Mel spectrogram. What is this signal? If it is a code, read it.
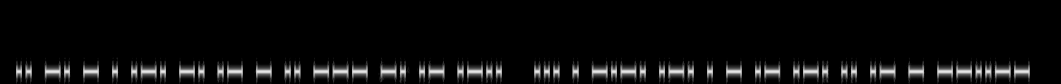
Morse code, heard as a keyed tone, about 25 wpm, 600 Hz. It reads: INTERNATIONAL SECRETARIAT,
